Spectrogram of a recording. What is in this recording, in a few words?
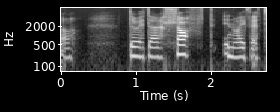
"llofft", Welsh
